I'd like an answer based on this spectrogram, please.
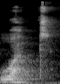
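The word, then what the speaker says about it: what: इसको हम पढ़ते हैं व्हाट, व्हाट। तो ये समझ लें कि ये एच है, हम इसको नहीं पढ़ेंगे। इसी तरह यहाँ पर जो डब्ल्यू है इसको हम नहीं पढ़ेंगे, डब्ल्यू साइलेंट है, तो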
